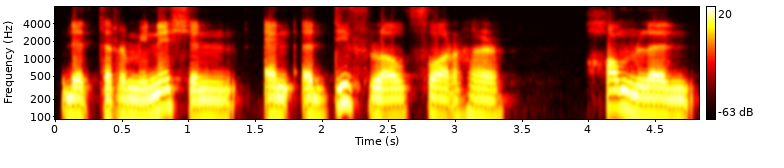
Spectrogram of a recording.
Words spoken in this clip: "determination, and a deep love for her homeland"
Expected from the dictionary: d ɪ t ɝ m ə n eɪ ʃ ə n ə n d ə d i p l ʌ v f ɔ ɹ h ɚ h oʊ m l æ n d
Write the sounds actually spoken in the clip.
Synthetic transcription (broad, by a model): d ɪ t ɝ m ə n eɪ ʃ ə n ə n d ə d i f l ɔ p f ɔ ɹ h ɚ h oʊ m l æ n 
